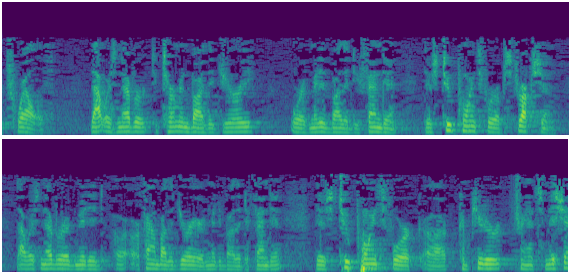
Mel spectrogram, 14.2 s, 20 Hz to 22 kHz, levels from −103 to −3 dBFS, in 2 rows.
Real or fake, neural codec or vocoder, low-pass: real; none; 7.2 kHz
